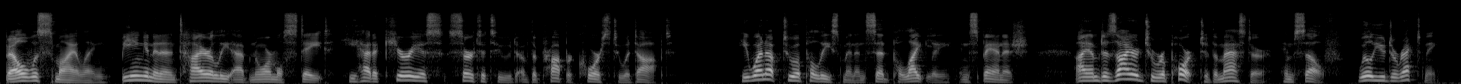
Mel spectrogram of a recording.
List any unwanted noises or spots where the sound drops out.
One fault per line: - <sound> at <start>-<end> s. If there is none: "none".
none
